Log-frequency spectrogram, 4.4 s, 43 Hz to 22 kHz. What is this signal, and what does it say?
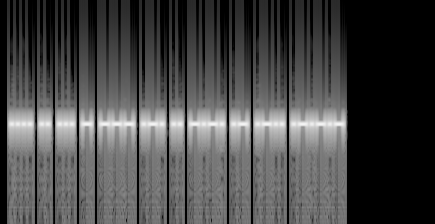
Morse code, heard as a keyed tone, about 40 wpm, 700 Hz. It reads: HISTORICAL.
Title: Sentences from Top 1000 Words - Review Part 4 - 40wpm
